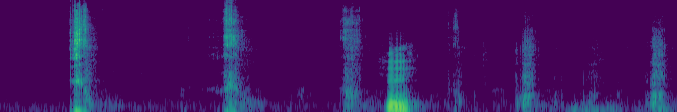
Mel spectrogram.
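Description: Crisp crunches of someone biting into a thin potato chip, about six sharp bursts at uneven intervals with quiet gaps between, one accompanied by a brief low vocal murmur.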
